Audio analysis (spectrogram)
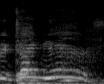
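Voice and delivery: put-on, very high-pitched, frantic screaming voice. Recounting a film scene, imitating a character screaming at another character. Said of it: "like screaming 10 years at him".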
